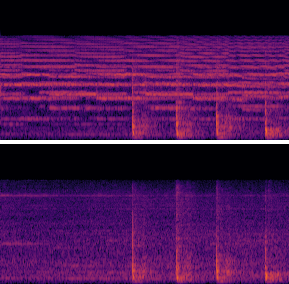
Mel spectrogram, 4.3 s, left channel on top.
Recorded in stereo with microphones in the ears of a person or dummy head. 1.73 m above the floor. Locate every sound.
2.0 s footsteps: 20° right (ahead or behind), 5 m; by 4.1 s centre (ahead or behind), 3.5 m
